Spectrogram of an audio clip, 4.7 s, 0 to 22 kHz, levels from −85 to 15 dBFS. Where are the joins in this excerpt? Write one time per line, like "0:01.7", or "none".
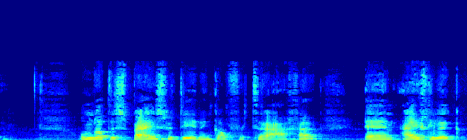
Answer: none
